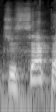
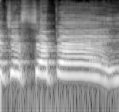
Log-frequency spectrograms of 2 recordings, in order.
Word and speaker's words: Giuseppe: It's Italian. The G is pronounced G. Giuseppe, how to pronounce. Jason's about to get wrecked live. Giuseppe? Yeah, Giuseppe!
